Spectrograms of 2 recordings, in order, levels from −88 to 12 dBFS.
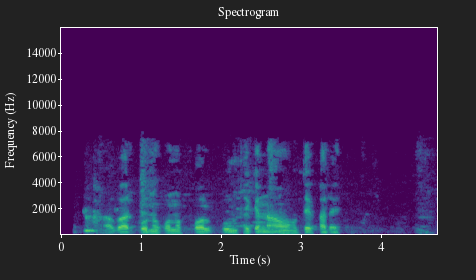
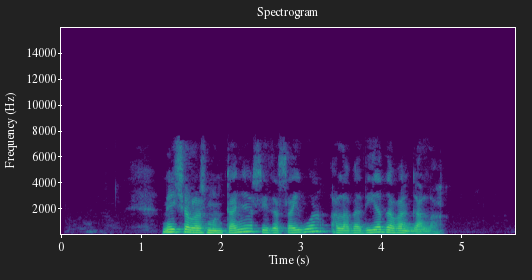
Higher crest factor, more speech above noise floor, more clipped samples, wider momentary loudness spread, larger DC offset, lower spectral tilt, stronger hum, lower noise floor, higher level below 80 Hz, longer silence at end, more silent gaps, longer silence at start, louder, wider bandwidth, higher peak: about the same, 18 dB vs 16 dB; second, 45 dB vs 56 dB; neither; about the same, 7 LU vs 7 LU; neither; second, -6.5 dB/octave vs -8.5 dB/octave; neither; second, -63 dBFS vs -73 dBFS; about the same, -58 dBFS vs -60 dBFS; first, 1.25 s vs 0.95 s; neither; second, 0.3 s vs 1.25 s; about the same, -19 LUFS vs -18 LUFS; about the same, 7.8 kHz vs 7.4 kHz; about the same, -2 dBFS vs -2 dBFS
